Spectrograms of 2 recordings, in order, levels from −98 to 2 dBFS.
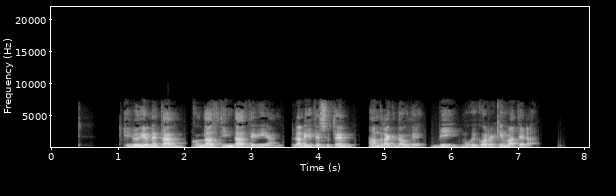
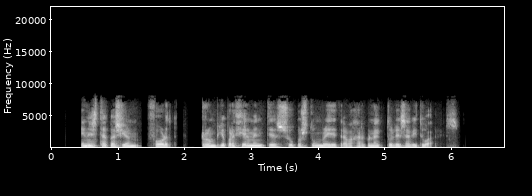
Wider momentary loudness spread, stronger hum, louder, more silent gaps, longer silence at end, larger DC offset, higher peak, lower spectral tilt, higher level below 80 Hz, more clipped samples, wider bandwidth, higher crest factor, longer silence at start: about the same, 11 LU vs 12 LU; neither; second, -20 LUFS vs -17 LUFS; first, 2.05-2.10 s, 3.51-3.59 s, 4.63-4.75 s vs 2.15-2.26 s; about the same, 0.8 s vs 0.7 s; neither; about the same, 0 dBFS vs -2 dBFS; about the same, -6 dB/octave vs -5 dB/octave; second, -68 dBFS vs -56 dBFS; neither; about the same, 7.6 kHz vs 7.8 kHz; about the same, 20 dB vs 16 dB; first, 1.1 s vs 0.45 s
